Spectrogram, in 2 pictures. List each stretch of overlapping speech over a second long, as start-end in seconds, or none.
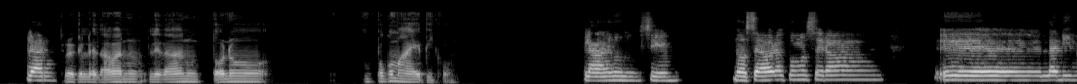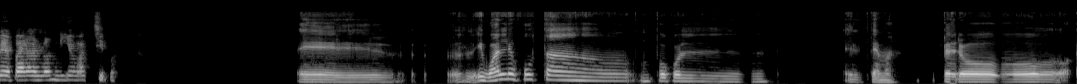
none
